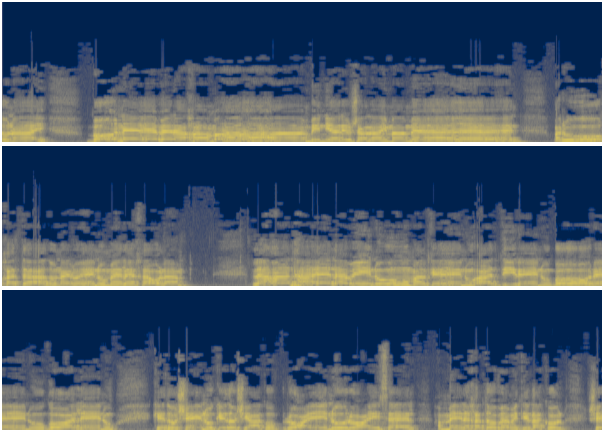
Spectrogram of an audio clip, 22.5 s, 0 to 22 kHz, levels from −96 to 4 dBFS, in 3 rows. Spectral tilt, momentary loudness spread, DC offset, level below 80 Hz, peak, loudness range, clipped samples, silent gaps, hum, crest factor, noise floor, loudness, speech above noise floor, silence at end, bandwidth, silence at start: -3 dB/octave; 6 LU; under 0.1%; -52 dBFS; 0 dBFS; 2 LU; under 0.1%; none; none; 16 dB; -39 dBFS; -15 LUFS; 23 dB; 0 s; 14 kHz; 0 s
